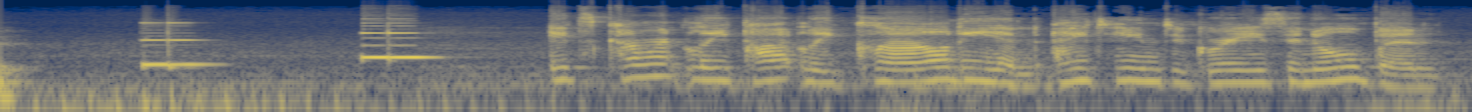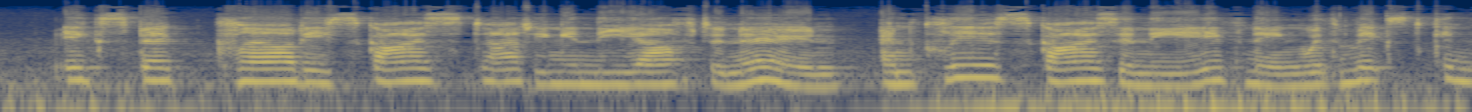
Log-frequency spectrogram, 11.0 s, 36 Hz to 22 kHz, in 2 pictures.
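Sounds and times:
short electronic beeps: 0:00.5 - 0:01.7.

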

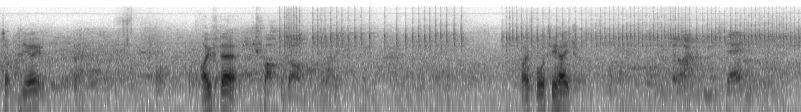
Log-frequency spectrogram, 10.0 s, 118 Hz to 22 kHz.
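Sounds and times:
bike freewheel clicking: 0:03.3 - 0:10.0.

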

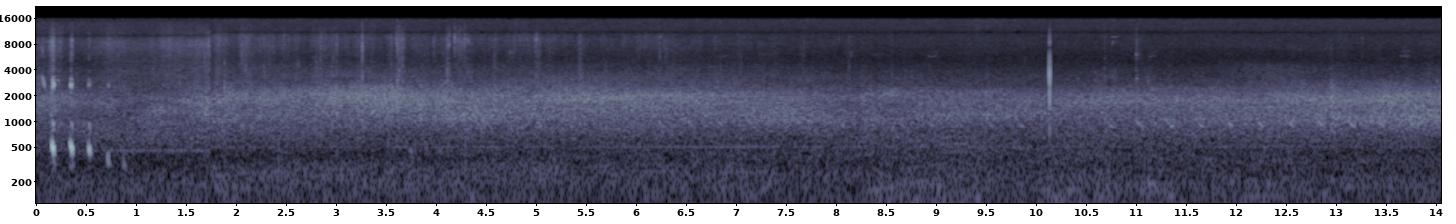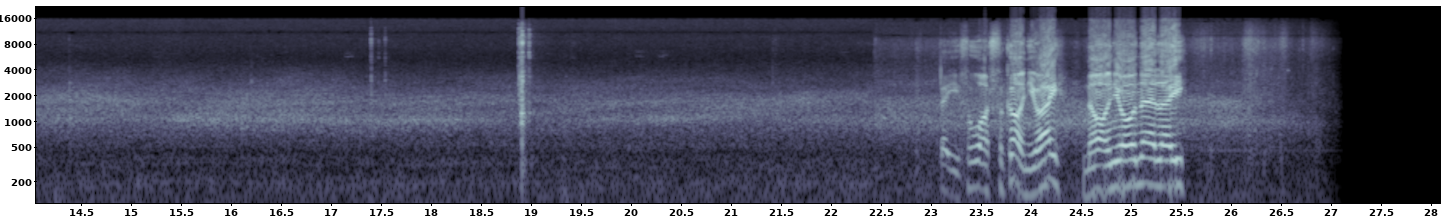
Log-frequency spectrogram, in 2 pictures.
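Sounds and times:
rushing outdoor background: 0:00.0 - 0:27.1.

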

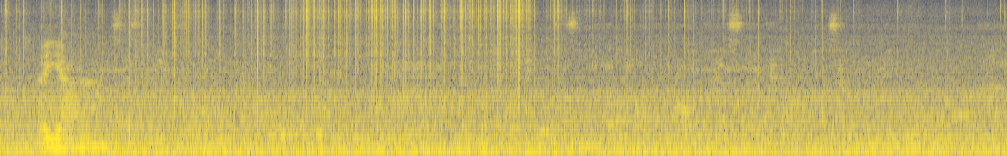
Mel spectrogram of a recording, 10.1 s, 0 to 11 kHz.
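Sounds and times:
leaf crackling in flame: 0:00.0 - 0:10.0
low steady hum: 0:00.0 - 0:10.0.

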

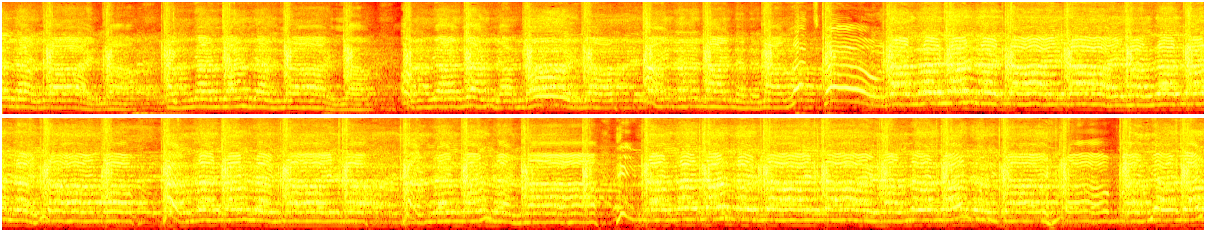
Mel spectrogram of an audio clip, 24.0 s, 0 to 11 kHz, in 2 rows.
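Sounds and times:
man singing lead: 0:06.4 - 0:09.0, 0:16.1 - 0:24.0.

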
